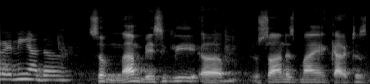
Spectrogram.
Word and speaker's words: Ruslaan: So even in Ruslan, when you say Ruslan also means the lion, it's the attitude of I am, but the right pronunciation is Ruslan.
